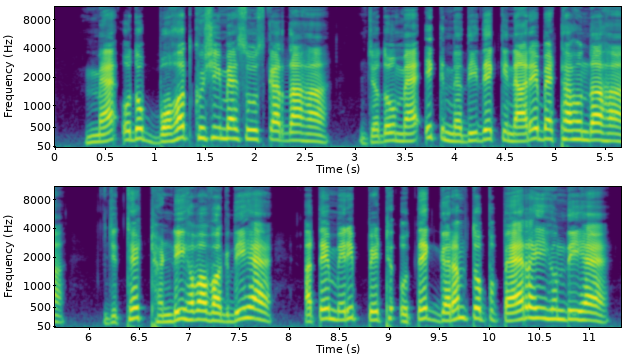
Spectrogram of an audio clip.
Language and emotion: Punjabi, happy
